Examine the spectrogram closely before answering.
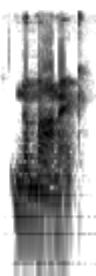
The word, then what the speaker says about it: mnemonic: breathe hard just trying to spell it mnemonic pronounced mnemonic this is a group of numbers or letters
